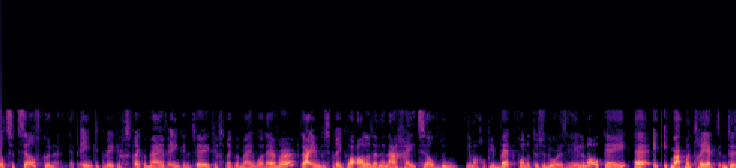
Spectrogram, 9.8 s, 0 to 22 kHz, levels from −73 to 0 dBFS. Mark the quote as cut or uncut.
cut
